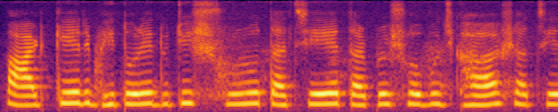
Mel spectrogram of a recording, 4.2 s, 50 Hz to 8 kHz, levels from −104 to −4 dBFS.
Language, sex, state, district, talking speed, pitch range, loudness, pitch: Bengali, female, West Bengal, North 24 Parganas, 145 wpm, 255-275 Hz, -16 LUFS, 270 Hz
